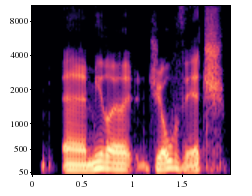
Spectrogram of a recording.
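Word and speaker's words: Milla Jovovich: And, they got, the thing is like, Mila Jovovich, I looked up how to say her name.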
